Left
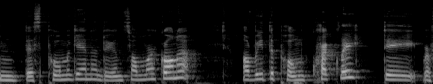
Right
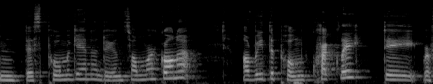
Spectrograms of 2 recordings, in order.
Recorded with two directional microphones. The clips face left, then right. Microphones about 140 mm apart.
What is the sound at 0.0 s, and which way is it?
Speech, 35° left (ahead or behind).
